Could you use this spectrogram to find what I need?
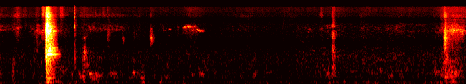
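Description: Fabric rustles and shifts under hands.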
